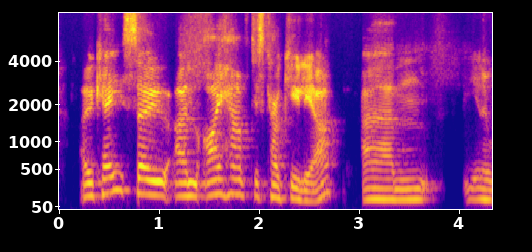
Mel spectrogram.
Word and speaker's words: dyscalculia: so um I have dyscalculia um you know which rhymes with Julia um and um I was diagnosed when I was 10.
